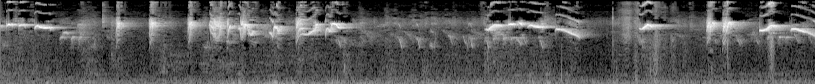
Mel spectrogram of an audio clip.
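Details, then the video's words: Kowul call used as a lure for fighting birds: bursts of high, sharp chirps and quick slurred whistles in irregular clusters, separated by short pauses, over faint background rustle. "pancingan suara burung kowul tarung"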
